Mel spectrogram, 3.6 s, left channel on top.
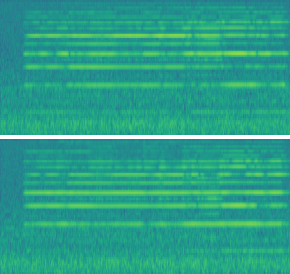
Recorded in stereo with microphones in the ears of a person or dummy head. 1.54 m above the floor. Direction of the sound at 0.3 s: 10° right (ahead or behind).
